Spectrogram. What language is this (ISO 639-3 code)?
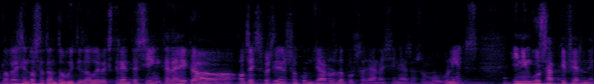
cat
